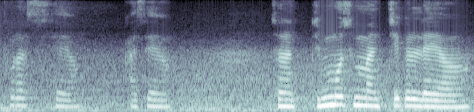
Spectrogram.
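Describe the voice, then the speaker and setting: Woman scolding a beetle outside at night, slow talker, lots of background noise on a phone mic. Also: on the low side, fairly even intonation. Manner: exasperated, coaxing, talking to an insect. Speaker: vlogger. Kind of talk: casual vlog talk to a beetle.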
